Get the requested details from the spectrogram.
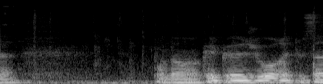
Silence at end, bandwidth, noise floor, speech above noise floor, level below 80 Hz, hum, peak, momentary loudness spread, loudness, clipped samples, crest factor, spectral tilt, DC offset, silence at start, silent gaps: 0 s; 10 kHz; -40 dBFS; 23 dB; -32 dBFS; none; -4 dBFS; 24 LU; -18 LUFS; under 0.1%; 16 dB; -10 dB/octave; under 0.1%; 0 s; none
